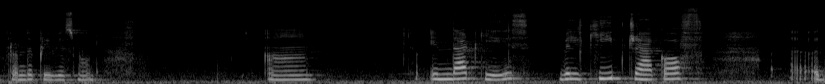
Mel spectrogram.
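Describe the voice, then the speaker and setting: A woman's voice: on the high side, mellow. A woman thinking aloud as she works through a coding problem, hesitant and correcting herself as she goes. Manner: hesitant, tentative, self-correcting. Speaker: coding tutor.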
